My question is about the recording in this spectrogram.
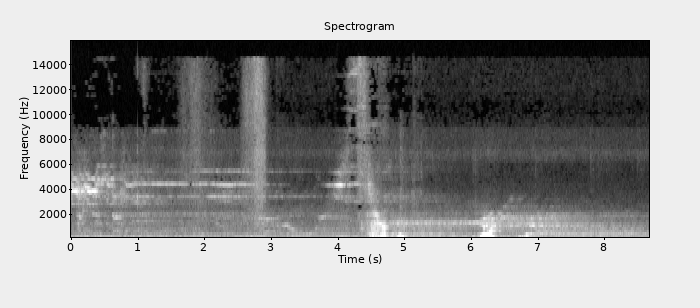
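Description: Experimental electronic music: faint steady high tones, a short hiss, then sweeping pitch glides about four and a half and six seconds in, the second the loudest, over a steady low hum.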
